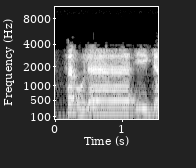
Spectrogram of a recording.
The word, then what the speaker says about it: فأولئك: مفيش حرف الواو في كلمة فأولئك. فأولئك اسمع مني وشوف هنطق واو ولا لا. فأولئك ده الضمة بتاعة الهمزة، فأولئك يبقى رسم فقط.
